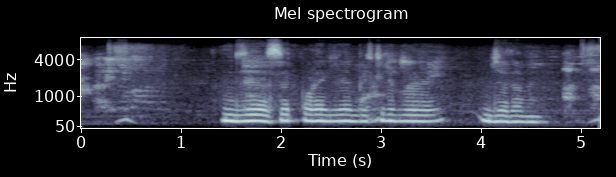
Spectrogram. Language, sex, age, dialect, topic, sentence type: Bengali, male, 18-24, Western, banking, statement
